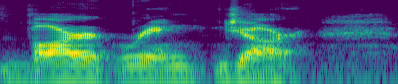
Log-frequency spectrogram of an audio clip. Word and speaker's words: Vaeringjar: guys today about the barrage are heated beard brush that's actually how you pronounce its bar ring jar it comes from a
